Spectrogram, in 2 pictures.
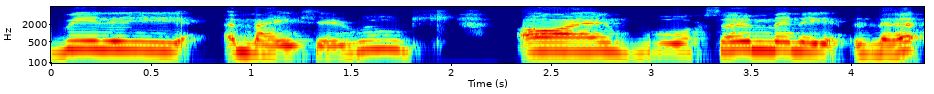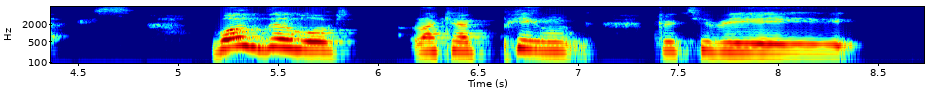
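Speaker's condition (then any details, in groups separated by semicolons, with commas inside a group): Down syndrome; present from birth, major heart surgery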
